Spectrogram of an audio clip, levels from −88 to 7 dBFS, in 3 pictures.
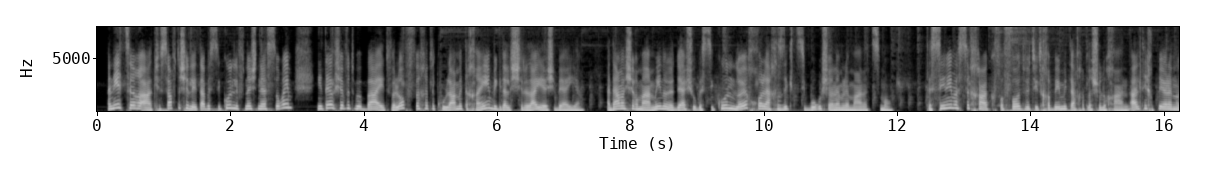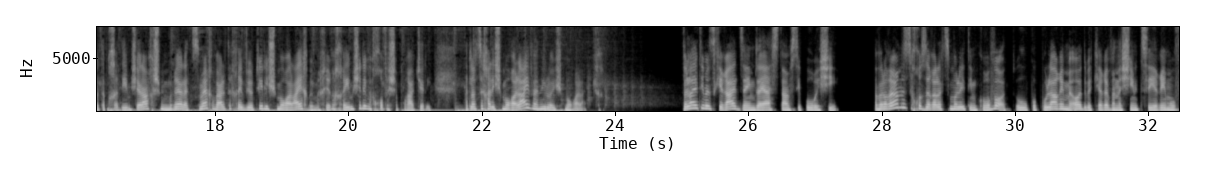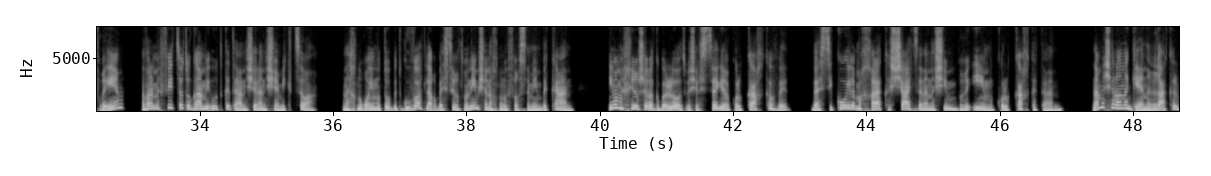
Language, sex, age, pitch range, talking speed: Hebrew, female, 20-39, 185-240 Hz, 160 wpm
